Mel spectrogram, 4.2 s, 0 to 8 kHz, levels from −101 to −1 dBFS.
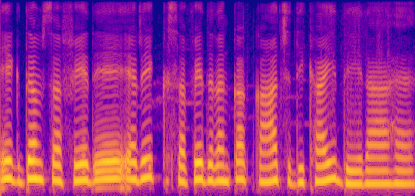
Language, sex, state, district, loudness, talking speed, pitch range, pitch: Hindi, female, Maharashtra, Washim, -16 LUFS, 190 wpm, 200-260 Hz, 235 Hz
